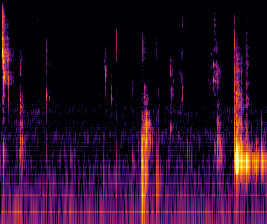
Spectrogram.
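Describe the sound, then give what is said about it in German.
Someone takes a sip of water: quiet wet mouth clicks and soft slurping, then a louder swallow near the end, with no talking. “Ich muss einmal einen Schluck Wasser trinken.”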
